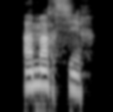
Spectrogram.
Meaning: to land on the surface of the planet Mars
- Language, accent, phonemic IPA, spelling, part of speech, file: French, France, /a.maʁ.siʁ/, amarsir, verb, LL-Q150 (fra)-amarsir.wav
